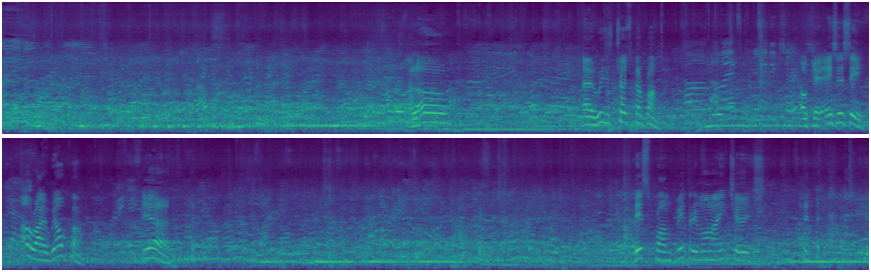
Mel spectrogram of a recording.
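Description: Many people chatter around a room.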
